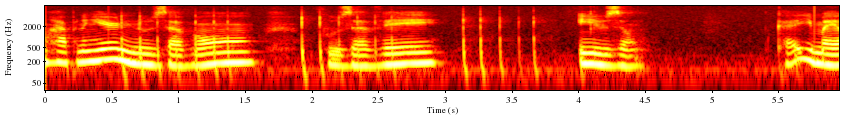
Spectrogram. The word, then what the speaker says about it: avez: Avez, the Z is also silent.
